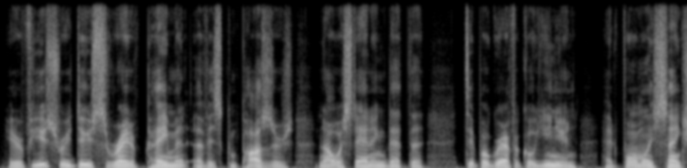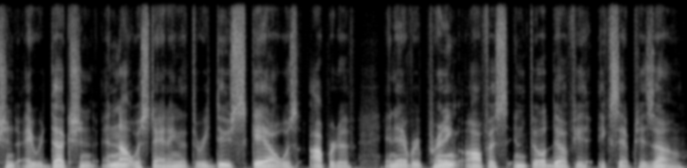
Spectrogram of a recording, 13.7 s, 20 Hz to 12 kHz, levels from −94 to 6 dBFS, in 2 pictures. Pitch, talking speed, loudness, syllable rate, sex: 115 Hz, 165 wpm, -21 LUFS, 6.6 syllables/s, male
